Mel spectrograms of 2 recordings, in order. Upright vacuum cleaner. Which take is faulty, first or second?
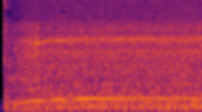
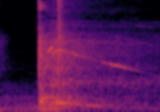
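second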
